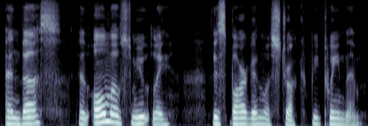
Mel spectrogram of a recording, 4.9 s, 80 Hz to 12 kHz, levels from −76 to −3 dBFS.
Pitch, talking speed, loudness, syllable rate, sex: 155 Hz, 135 wpm, -18 LUFS, 4.0 syllables/s, female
